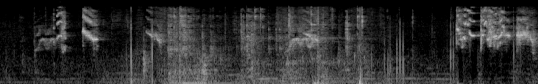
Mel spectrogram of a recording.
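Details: Parrots competing for survival, harsh broadband squawks and screeches in bursts, some with bright upper tones, separated by short pauses with clicks and rustling.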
